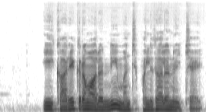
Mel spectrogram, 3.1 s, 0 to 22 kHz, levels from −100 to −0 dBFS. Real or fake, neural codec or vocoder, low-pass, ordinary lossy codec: real; none; 19.8 kHz; none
